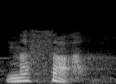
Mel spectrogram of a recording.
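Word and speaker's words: наса (נָשָׂא): Это древнееврейское слово «наса», ударение на последний слог.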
